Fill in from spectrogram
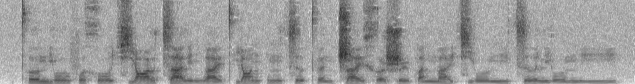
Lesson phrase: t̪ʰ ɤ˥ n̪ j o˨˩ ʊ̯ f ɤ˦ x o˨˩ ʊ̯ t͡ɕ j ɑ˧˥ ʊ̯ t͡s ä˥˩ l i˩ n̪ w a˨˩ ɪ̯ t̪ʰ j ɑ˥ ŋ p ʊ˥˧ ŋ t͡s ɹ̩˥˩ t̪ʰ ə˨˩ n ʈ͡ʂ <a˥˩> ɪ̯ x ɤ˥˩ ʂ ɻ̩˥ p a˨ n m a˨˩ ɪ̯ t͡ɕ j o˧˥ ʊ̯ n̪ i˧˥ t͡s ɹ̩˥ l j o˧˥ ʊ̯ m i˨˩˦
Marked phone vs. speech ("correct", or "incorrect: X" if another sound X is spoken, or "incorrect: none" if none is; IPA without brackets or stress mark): incorrect: a˥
